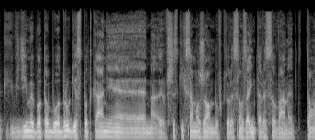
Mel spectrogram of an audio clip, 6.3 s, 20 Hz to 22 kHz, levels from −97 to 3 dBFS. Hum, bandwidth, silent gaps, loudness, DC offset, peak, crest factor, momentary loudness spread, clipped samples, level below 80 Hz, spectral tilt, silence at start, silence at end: none; 17.5 kHz; none; -22 LUFS; under 0.1%; -6 dBFS; 16 dB; 9 LU; under 0.1%; -44 dBFS; -5.5 dB/octave; 0 s; 0 s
